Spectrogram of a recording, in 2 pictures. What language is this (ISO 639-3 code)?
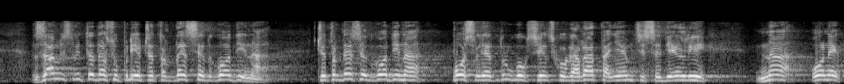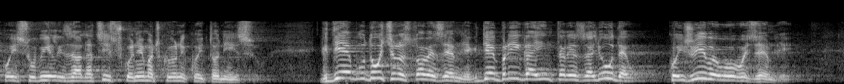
hrv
